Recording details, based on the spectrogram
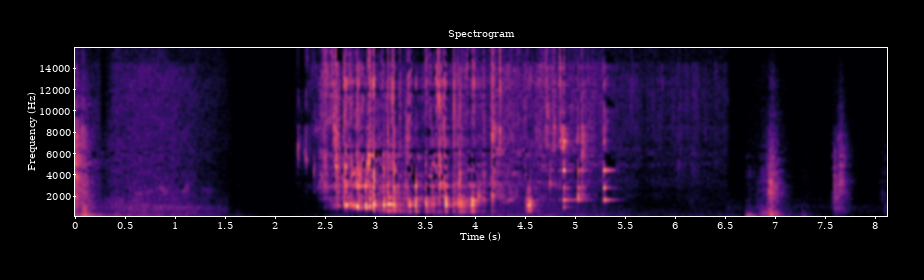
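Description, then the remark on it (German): A drink is poured into a glass for about three seconds, its gurgle rising in pitch as it fills, followed by a couple of short clinks or knocks. “Ich konnte gerade was Neues zu trinken einschenken.”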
